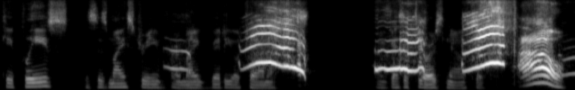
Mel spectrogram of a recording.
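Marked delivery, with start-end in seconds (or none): 2.5-4.8 sudden squeal. Real, not acted. Dog takes over the video. 5.2-5.7 sharp loud ow of pain; pain yelp. Real, not acted. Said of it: "Ow, it hurts".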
